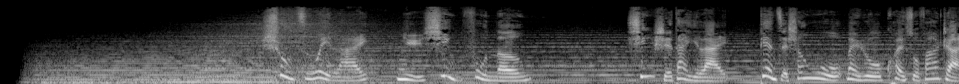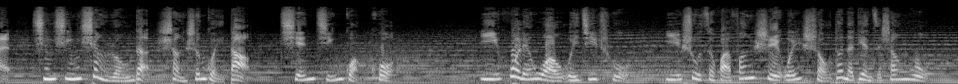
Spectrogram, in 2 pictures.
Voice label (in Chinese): 女 科技专题 大气沉稳; 数字未来; 洪亮激情; 沉稳大气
